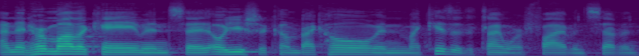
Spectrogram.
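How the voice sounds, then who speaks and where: This man speaks with a Spanish accent and fairly even intonation. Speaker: panelist sharing migration story. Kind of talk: personal testimony. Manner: halting.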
